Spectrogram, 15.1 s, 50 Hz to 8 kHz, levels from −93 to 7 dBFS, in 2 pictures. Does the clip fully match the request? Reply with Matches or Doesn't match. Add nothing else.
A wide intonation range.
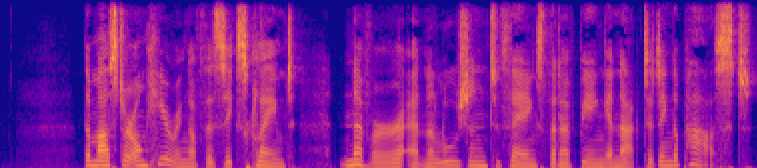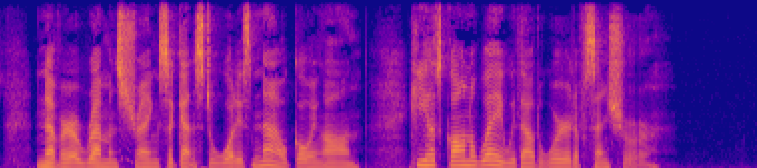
Doesn't match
